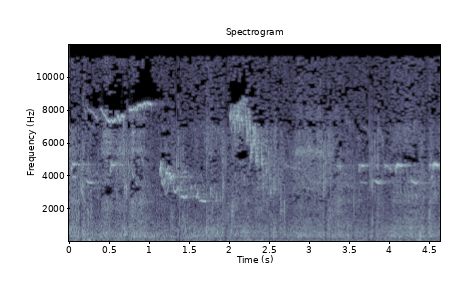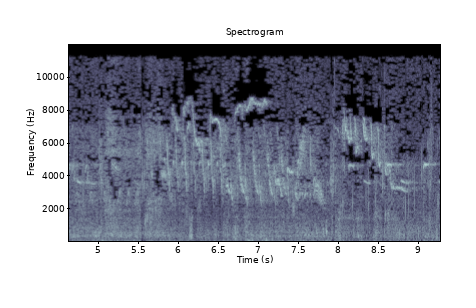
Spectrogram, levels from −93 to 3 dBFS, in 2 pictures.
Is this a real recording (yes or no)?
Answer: yes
